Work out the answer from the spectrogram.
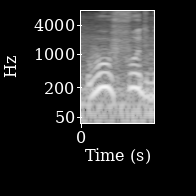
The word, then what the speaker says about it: Wu Food: WooFood Mouvement, comme ça se prononce, le WooFood. Donc Wu-Tang Clan, vous connaissez.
